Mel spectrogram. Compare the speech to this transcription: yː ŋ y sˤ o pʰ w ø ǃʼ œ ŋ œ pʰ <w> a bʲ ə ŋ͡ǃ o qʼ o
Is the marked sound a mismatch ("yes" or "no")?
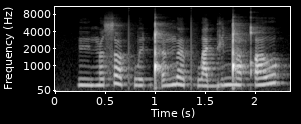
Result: no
